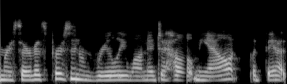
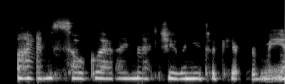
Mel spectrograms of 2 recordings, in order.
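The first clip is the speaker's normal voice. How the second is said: put-on sweet, grateful, high little old lady voice; 5 semitones higher than usual. Quoting a woman who holds your hand, in a sweet little old lady voice. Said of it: "a sweet little old lady who holds your hand and is like".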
